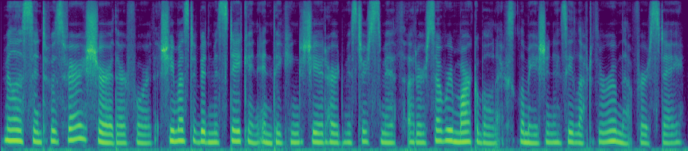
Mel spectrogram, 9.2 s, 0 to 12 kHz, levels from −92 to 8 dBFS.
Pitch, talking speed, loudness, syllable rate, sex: 210 Hz, 200 wpm, -17 LUFS, 5.2 syllables/s, female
